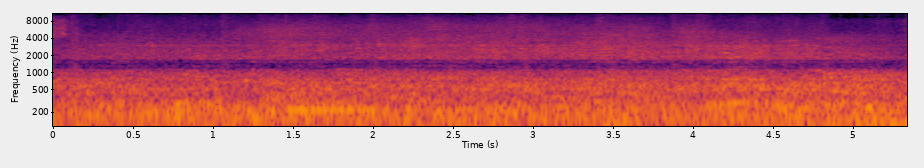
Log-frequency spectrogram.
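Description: Train locomotives rumble past nearby in a steady, loud, continuous roar of rail noise that never lets up, with no clear talk over it.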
